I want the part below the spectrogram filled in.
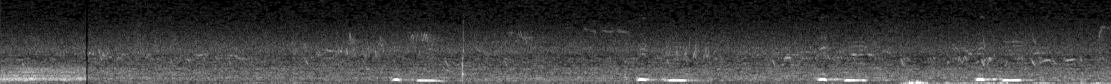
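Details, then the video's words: Male cuckoo singing at Valdeolea, somewhat distant: four soft descending two-note cu-coo calls in the second half, with a short low rumble near the end and quiet background. "Cuco macho cantando."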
